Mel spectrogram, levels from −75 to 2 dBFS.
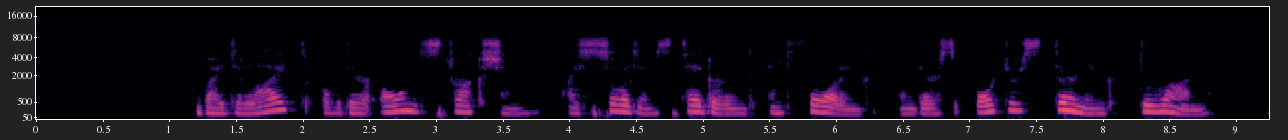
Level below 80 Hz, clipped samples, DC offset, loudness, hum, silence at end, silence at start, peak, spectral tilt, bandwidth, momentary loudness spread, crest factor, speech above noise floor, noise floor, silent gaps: -80 dBFS; under 0.1%; under 0.1%; -39 LUFS; none; 0.45 s; 1.2 s; -20 dBFS; -5 dB/octave; 8.2 kHz; 13 LU; 20 dB; 48 dB; -86 dBFS; none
